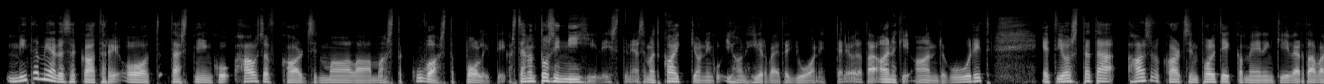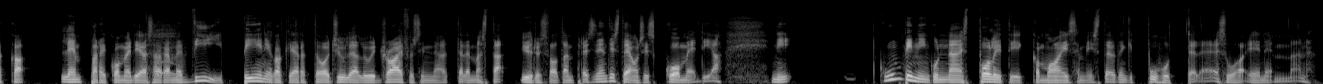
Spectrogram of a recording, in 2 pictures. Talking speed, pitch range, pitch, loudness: 140 wpm, 100-120 Hz, 105 Hz, -24 LUFS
